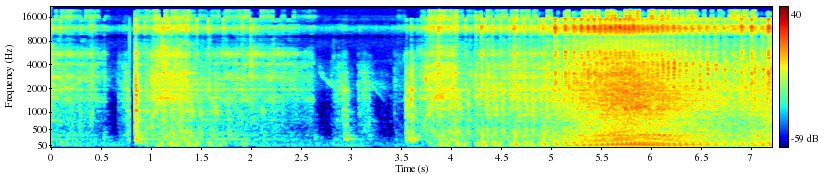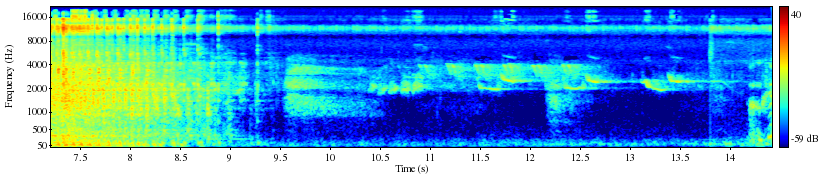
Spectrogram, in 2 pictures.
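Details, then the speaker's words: Old Murray push mower found abandoned and full of water: pulls over, catches and runs a few seconds with an even, steady beat and no tick or knock before dying away; engine sounds good. "so that's a great sign that this thing runs and it sounds like it doesn't have any ticking knocking anything like that so it could be a good engine"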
